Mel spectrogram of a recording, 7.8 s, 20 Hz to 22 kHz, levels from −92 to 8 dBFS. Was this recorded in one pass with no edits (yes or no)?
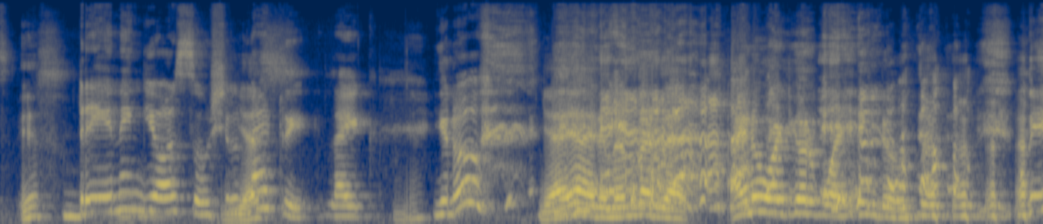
yes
